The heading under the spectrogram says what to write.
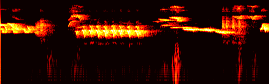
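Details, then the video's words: Brown-chested jungle flycatcher song used to tutor and stimulate untrained or stressed caged birds: a whistled phrase, a short pause, then a fast buzzy trill of repeated notes, followed by sweet descending whistles and sharp high chips. "MASTERAN DAN PANCINGAN SRDC PALING DI CARI TERBUKTI AMPUH.....untuk srdc bahan maupun srdc stres"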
